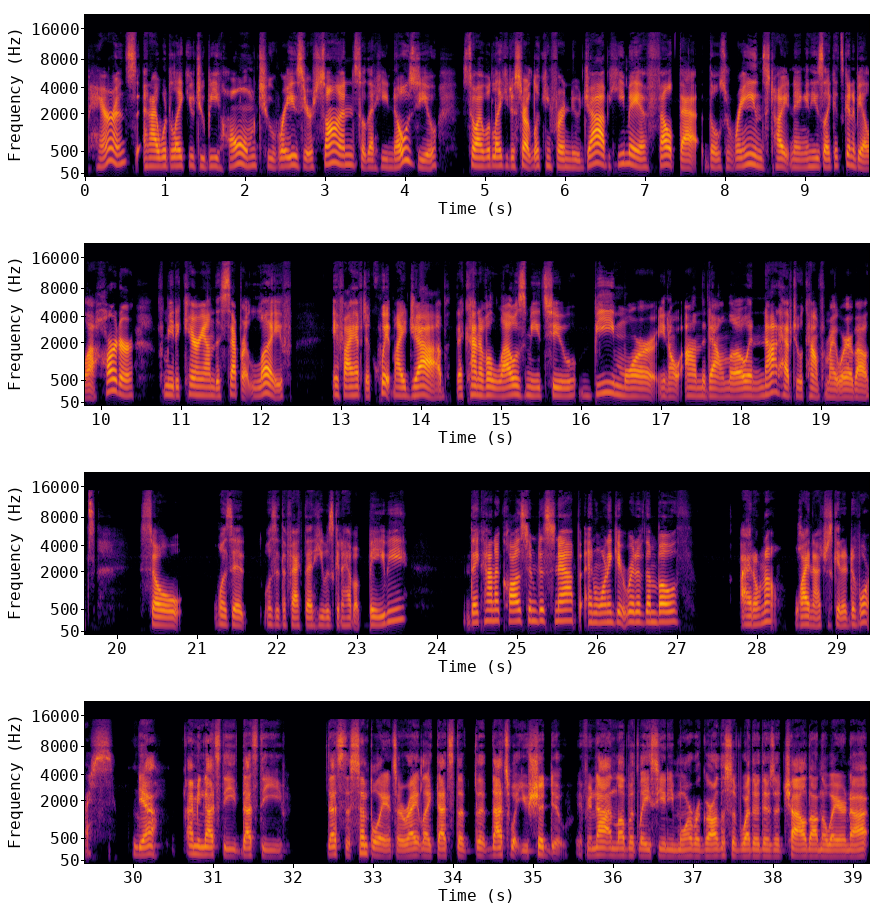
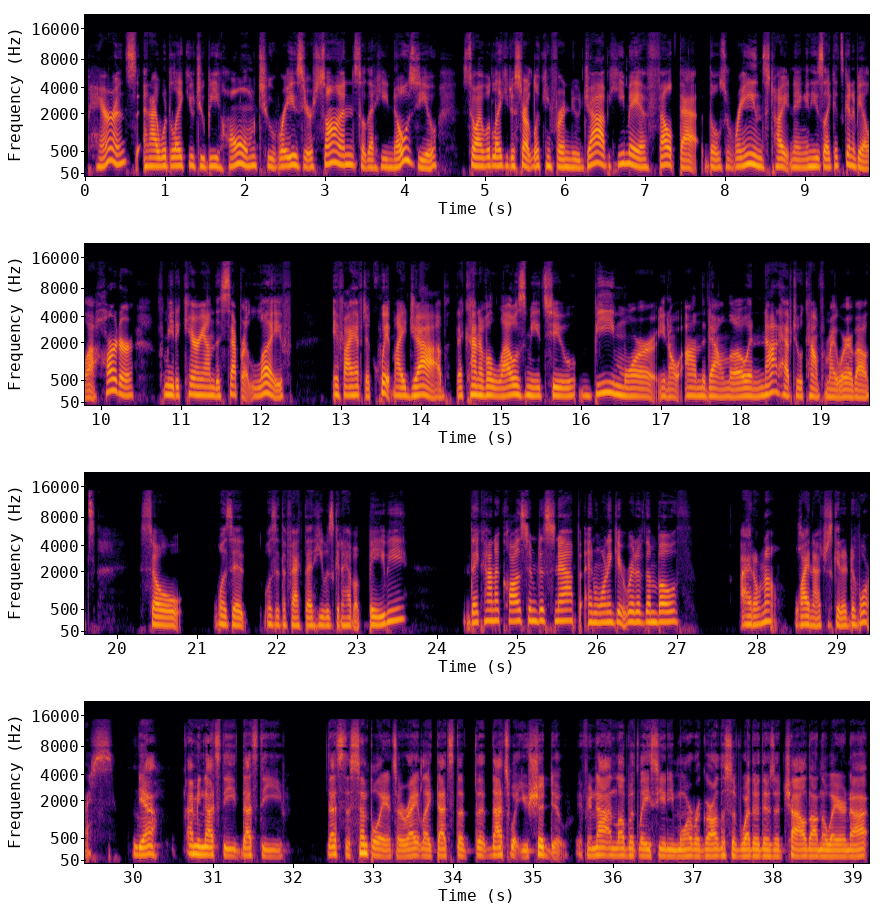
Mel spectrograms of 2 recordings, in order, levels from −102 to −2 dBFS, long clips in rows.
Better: second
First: thin; very; fading below 650 Hz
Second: none

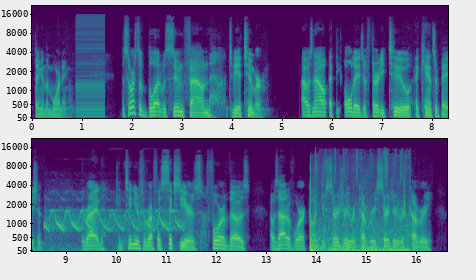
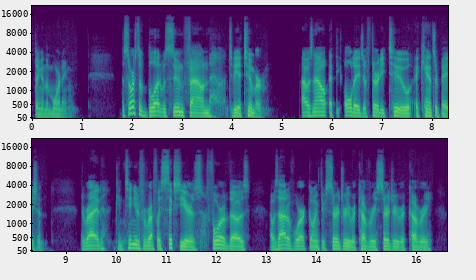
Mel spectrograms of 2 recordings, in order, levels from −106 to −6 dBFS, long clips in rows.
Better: second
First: alarm; faint; at 1 s; peak 15 dB below the speech // siren; noticeable; from 8.5 to 11 s; peak 5 dB below the speech // dog barking; loud; from 14 to 16 s; peak 5 dB above the speech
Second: none

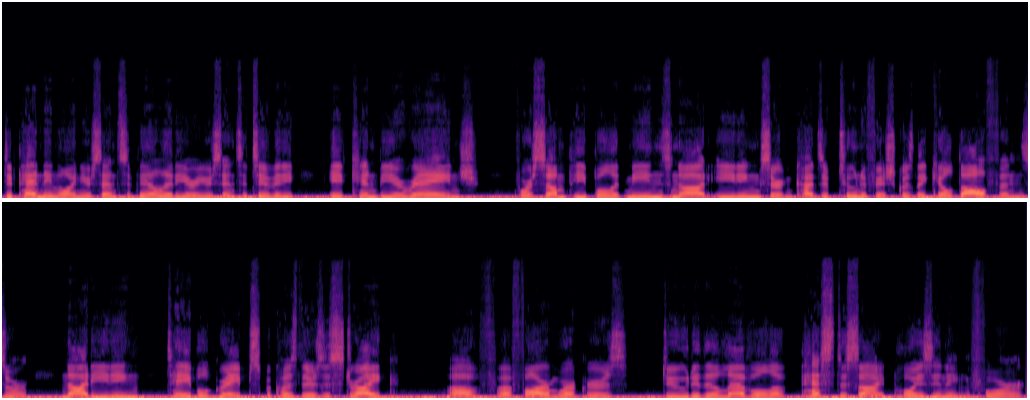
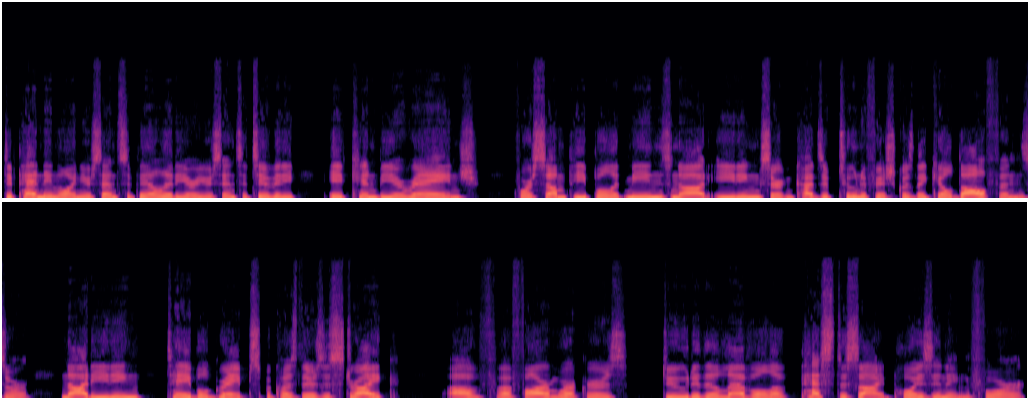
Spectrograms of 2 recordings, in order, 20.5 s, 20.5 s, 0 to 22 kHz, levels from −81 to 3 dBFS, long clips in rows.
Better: second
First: wind noise on the microphone; occasional gusts; 20 dB below the speech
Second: none

